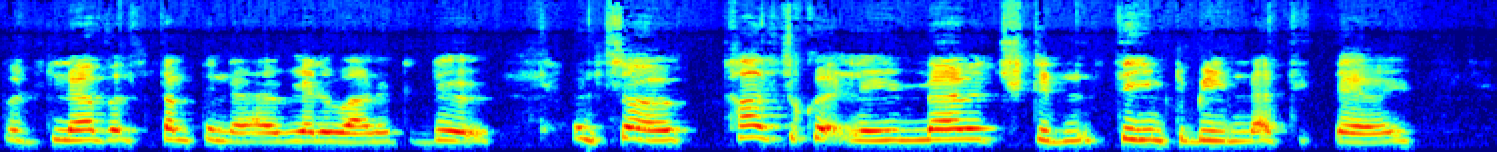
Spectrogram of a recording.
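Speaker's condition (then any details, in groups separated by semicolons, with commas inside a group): Cerebral palsy and deafness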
